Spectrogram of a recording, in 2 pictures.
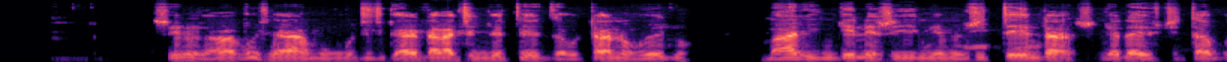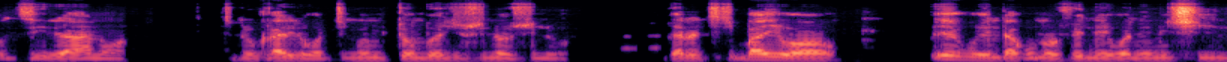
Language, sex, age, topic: Ndau, male, 18-24, health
